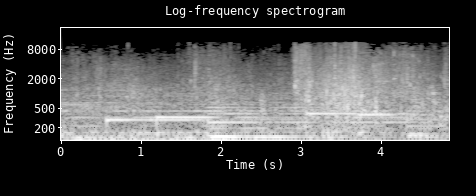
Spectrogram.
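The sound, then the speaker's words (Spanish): Rowing a boat on a river in fog with sun rays coming through: a steady wash of water noise with swells of splashing, over low sustained droning tones that shift pitch a few times. “Mallory rema en el bote.”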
